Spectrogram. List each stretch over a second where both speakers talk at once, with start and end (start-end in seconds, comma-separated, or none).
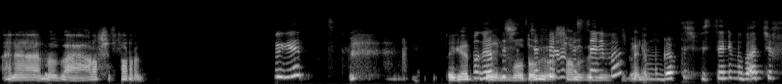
4.8-6.5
